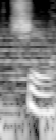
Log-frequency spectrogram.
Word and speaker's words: Hsu: Is it like Su, or is the H pronounced? Shu, okay.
